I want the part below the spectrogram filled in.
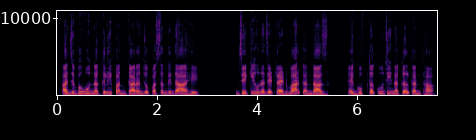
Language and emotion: Sindhi, neutral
